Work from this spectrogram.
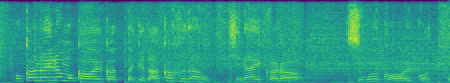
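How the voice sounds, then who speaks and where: Over clear music in the background, a woman speaks with a high pitch, very wide pitch swings and an upbeat tone. Her pace is moderate and her loudness very even. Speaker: voice actress. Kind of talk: casual web show banter. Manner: upbeat, excitable. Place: studio.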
